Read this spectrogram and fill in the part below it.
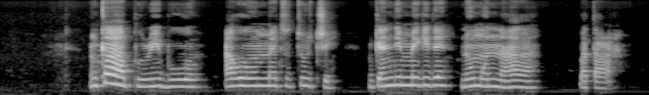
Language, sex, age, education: Igbo, female, 15-29, tertiary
